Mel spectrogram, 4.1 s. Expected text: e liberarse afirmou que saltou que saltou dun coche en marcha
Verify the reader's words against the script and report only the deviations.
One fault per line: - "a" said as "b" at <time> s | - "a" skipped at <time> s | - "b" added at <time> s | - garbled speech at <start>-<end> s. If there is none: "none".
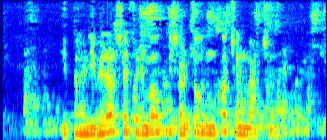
- "para" added at 0.9 s
- "que saltou" skipped at 2.5 s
